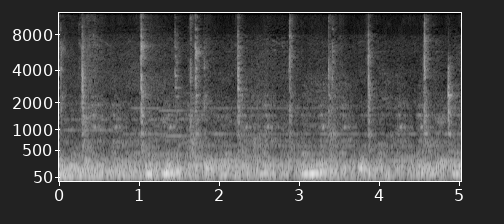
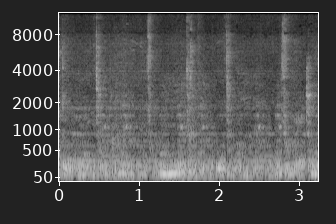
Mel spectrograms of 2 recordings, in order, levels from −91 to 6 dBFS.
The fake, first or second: second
